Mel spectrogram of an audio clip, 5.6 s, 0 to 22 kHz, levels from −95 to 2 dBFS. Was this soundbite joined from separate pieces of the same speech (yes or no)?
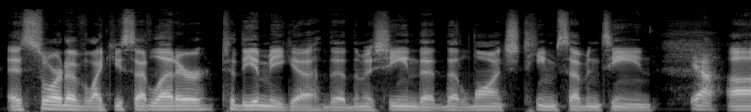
yes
